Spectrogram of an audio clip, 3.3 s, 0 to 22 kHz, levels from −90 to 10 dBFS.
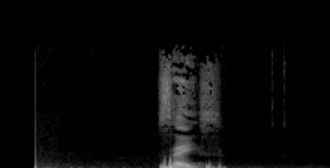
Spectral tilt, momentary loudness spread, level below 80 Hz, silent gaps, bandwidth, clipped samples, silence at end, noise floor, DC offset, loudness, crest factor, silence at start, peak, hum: -5 dB/octave; 24 LU; -52 dBFS; none; 16.5 kHz; under 0.1%; 1.1 s; -75 dBFS; under 0.1%; -32 LUFS; 22 dB; 1.6 s; -14 dBFS; none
